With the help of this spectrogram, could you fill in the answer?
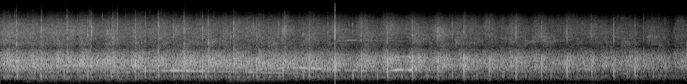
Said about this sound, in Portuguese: Em nome da Câmara Municipal de Ouro Preto, em nome de todos os vereadores, mais uma vez peço uma salva de palmas a todos vocês e agradeço pela presença.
